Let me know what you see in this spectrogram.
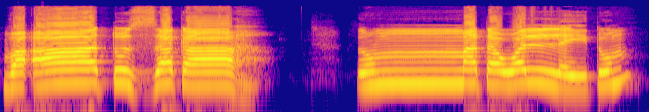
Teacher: सुम्मा में मीम मुशद्दिद आ गई, गुन्ना करेंगे, नाक में आवाज़ लेके जाएंगे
